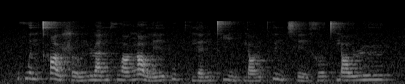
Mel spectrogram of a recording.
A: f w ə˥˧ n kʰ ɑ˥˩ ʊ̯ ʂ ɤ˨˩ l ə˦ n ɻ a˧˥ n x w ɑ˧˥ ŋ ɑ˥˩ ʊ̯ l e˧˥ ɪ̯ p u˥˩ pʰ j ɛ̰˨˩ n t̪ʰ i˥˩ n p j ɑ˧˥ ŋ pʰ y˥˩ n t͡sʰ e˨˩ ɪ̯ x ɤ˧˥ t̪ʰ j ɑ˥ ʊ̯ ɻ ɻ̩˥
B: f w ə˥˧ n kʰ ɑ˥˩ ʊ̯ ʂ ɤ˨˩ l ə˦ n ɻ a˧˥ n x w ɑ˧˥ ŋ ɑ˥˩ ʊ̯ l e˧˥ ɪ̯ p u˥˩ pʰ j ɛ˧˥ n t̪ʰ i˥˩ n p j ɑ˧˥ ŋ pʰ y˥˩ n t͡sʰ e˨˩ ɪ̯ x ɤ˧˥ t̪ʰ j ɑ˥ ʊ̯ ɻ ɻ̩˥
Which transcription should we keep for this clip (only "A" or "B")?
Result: B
